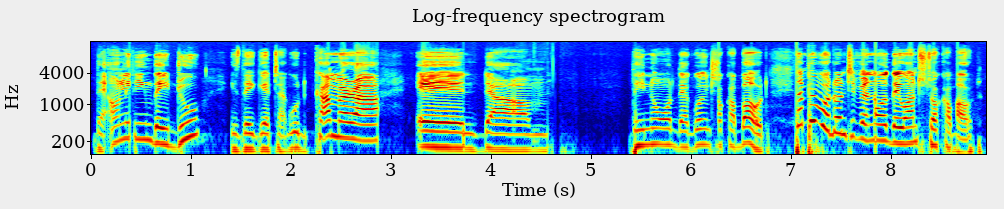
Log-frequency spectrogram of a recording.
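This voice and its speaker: A man's voice: fairly high pitch, sing-song, normal speed, clear, resonant tone, dry recording. A Kenyan man in his forties, a radio journalist speaking earnestly and directly to media students. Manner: earnest, direct, addresses listeners as "you guys".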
